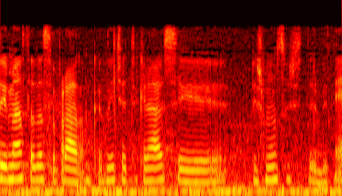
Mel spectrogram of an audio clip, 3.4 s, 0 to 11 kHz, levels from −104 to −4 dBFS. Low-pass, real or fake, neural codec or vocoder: 7.2 kHz; fake; codec, 16 kHz, 16 kbps, FreqCodec, larger model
